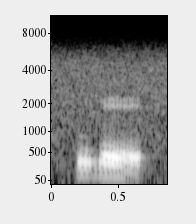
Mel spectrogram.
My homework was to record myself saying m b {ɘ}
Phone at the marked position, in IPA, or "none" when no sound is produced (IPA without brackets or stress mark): e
